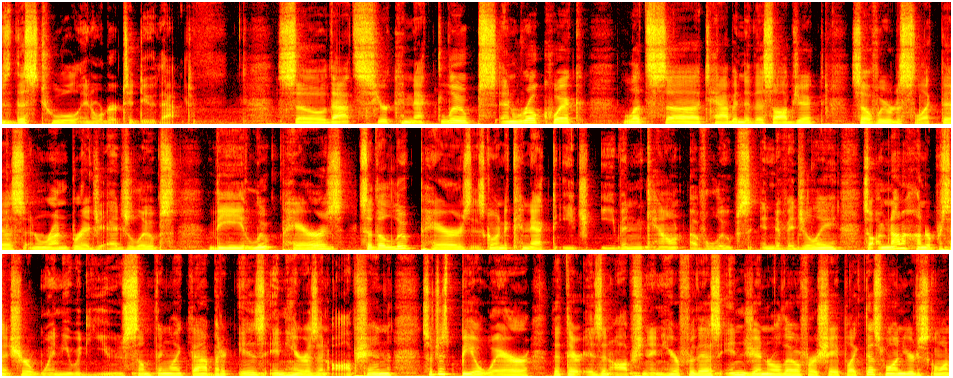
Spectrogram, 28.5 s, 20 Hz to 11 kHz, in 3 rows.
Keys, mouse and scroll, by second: 3.6 Tab, 4.5 middle click, 5.5 scroll down 4, 5.7-6.6 scroll up 4, 6.6 click, 7.0 Tab, 7.5-8.2 scroll up 2, 8.2-8.6 scroll up 1, 8.2 a, 9.1 scroll up 1, 9.4 ctrl+e, 11.0 click, 12.7 middle click, 13.5 middle click, 16.1-16.5 scroll up 2, 17.1-17.6 scroll down 2, 17.6 middle click, 22.8 middle click, 27.4 click.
